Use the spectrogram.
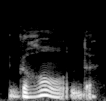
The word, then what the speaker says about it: grand: This final D is not pronounced.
